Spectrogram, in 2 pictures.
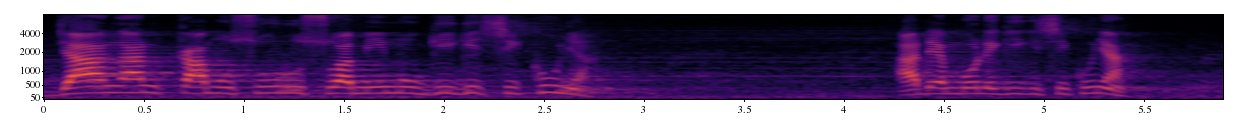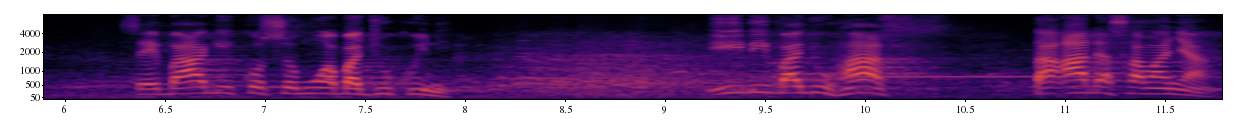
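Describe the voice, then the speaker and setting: High-voiced man preaching in an echoey hall. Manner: playful, teasing the audience, swings between soft asides and loud bursts. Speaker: Islamic preacher. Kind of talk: humorous sermon to a crowd. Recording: echoey hall with steady background noise.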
